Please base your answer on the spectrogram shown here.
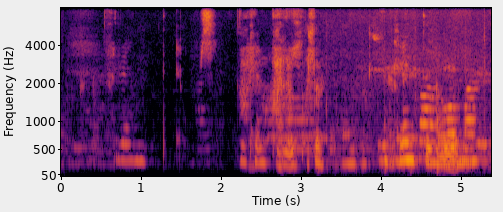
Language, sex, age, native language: Icelandic, male, 9, Icelandic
